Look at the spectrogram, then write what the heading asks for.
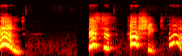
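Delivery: very high-pitched, swooping, sing-song talk. Speaker demonstrates how Juana normally talks: Juana impression. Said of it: "very high pitched".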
